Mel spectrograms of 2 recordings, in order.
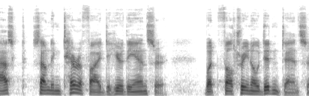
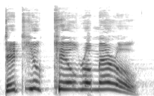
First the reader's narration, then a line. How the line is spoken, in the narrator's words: Julieta finally screamed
